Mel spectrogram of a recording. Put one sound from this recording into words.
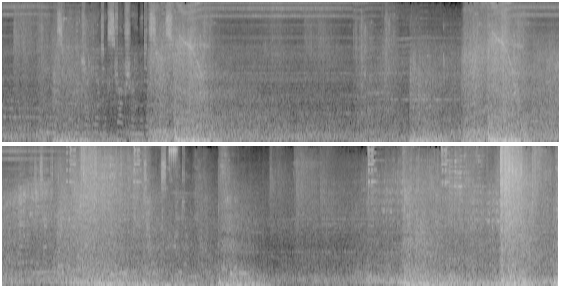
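A mech's thrusters roar as it boosts along.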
